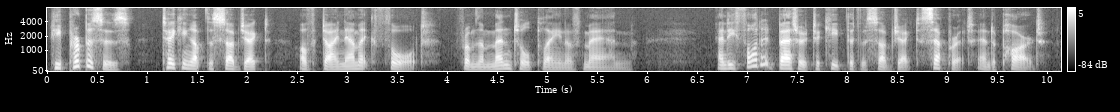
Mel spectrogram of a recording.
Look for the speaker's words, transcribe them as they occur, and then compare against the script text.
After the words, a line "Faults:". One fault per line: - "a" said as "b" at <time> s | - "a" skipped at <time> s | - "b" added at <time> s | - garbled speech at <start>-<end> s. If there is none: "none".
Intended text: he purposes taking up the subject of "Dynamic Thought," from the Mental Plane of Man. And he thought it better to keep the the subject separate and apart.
he purposes taking up the subject of "Dynamic Thought," from the Mental Plane of Man. And he thought it better to keep the the subject separate and apart.
Faults:
none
